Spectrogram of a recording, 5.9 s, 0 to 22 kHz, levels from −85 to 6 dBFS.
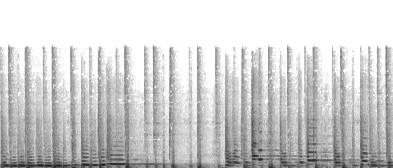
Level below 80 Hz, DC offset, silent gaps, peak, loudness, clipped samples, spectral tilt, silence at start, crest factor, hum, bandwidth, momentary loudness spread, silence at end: -28 dBFS; under 0.1%; none; -2 dBFS; -16 LUFS; under 0.1%; -5 dB/octave; 0 s; 14 dB; none; 16.5 kHz; 12 LU; 0 s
